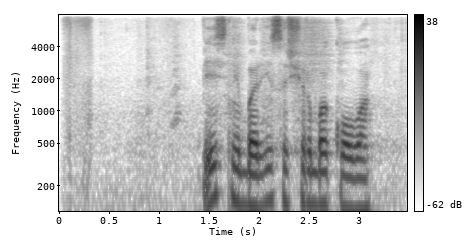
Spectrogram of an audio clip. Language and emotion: Russian, neutral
